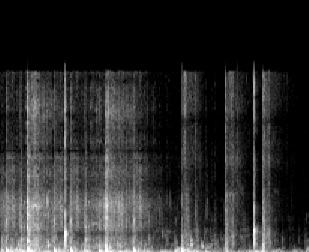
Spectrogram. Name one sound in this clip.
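A pickaxe chips at stone with repeated sharp knocks.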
